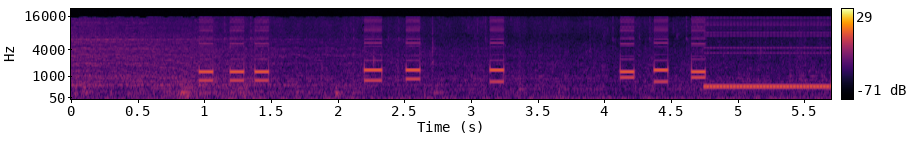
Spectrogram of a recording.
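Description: Phone keypad buttons beep as a number is dialed.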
